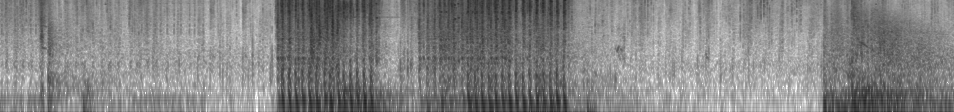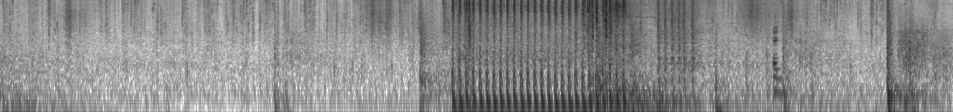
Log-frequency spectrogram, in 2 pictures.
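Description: Sustained automatic gunfire in a multiplayer shooter, long loud bursts of rapid fire separated by quieter gaps with footsteps, coming in several extended volleys, voices talking in between.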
